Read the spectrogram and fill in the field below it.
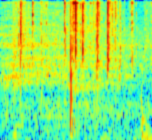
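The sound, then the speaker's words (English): A bunch of keys jangles in a few quick, bright metallic shakes, with one louder clink near the middle and no talking. “Where's my keys?”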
